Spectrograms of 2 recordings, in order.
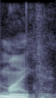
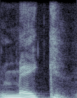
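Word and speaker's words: Mayk: Oh, sorry, it's a Dutch spelling of Mike. M-A-Y-K. Oh. So cool. M-A-Y-K. Yeah, you pronounce it Mike. I would Mike. pronounce that make. Well, of course, until someone corrected you and said Mike.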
